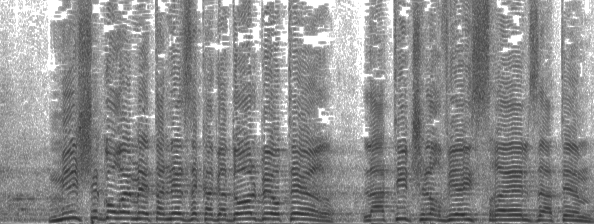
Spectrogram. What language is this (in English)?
Hebrew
